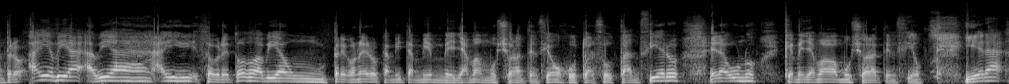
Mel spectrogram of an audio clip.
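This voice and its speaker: Older guy from malaga, andalusian accent, kinda low voice, chatty history talk, stops and repeats words a lot. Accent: Andalusian, from Málaga. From Málaga, Spain. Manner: halting, searching for words with repetitions. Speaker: speaker on local history. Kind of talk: informal talk recalling old street vendors.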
